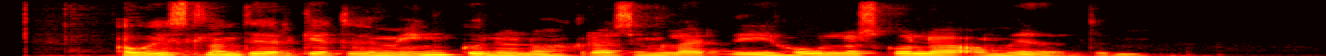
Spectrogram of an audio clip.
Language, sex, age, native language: Icelandic, female, 20-29, Icelandic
